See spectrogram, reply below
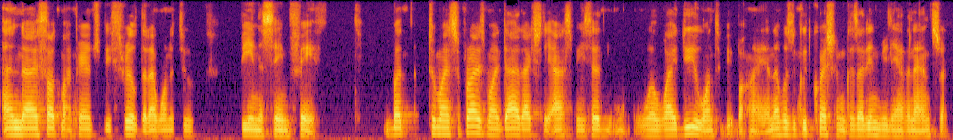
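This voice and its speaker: A middle-aged man from Zambia speaks as an interview guest, talking through his answers in a thoughtful, earnest manner. His voice is of middle pitch. The recording is dry and slightly dull, as if the top end were cut off. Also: steady tone, fairly quick, dark tone, dry recording.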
